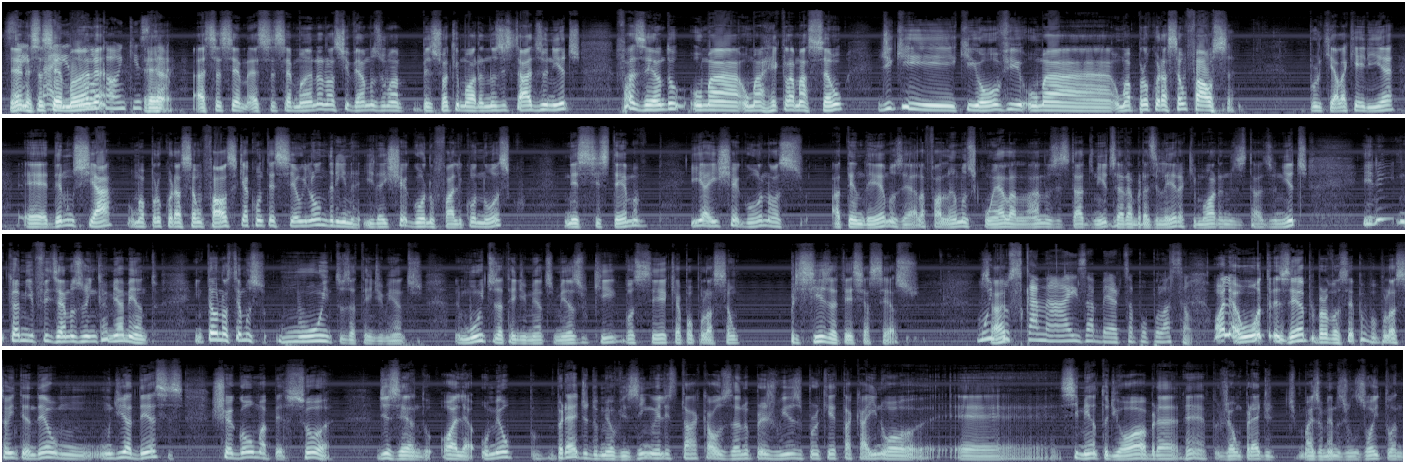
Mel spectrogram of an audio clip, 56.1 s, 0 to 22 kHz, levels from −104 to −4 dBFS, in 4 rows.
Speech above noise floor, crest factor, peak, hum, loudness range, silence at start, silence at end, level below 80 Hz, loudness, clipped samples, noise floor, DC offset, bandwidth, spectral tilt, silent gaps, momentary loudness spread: 30 dB; 20 dB; -4 dBFS; none; 7 LU; 0.05 s; 0 s; -62 dBFS; -25 LUFS; under 0.1%; -54 dBFS; under 0.1%; 13.5 kHz; -5.5 dB/octave; none; 12 LU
